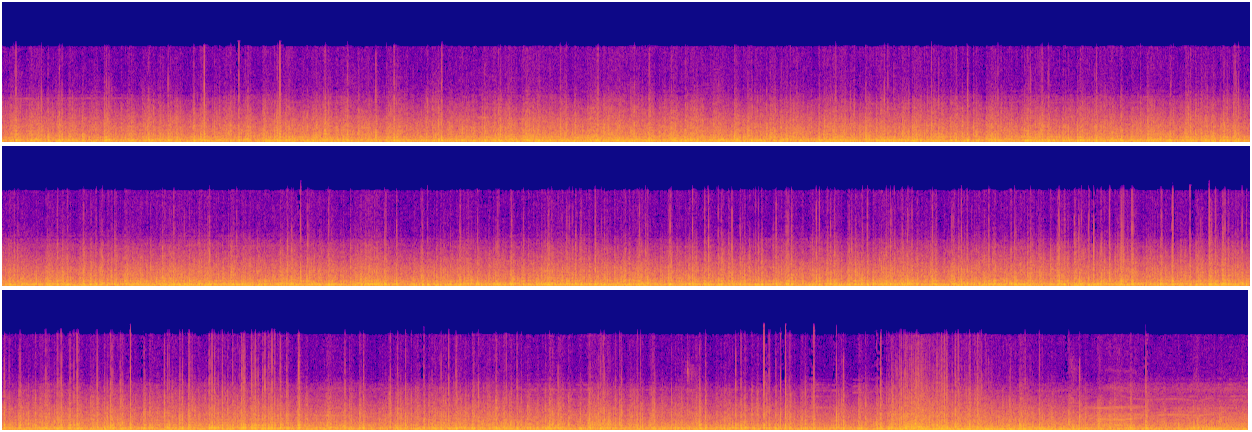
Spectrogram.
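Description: Fireworks display going off without a break: a dense, continuous barrage of bursts and crackling, swelling briefly louder near the end.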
